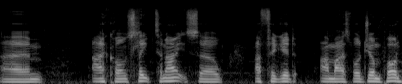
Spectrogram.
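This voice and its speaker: A quiet man's medium-pitched voice over background music. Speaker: gaming streamer. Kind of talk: let's play commentary. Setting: at home at night. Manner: not animated.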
